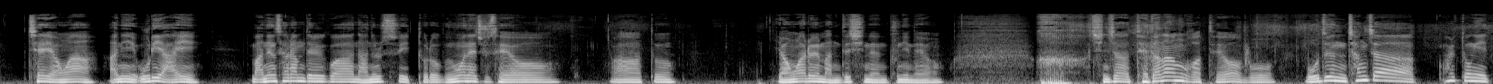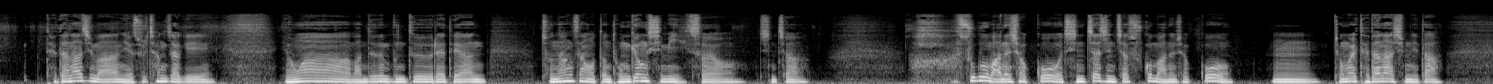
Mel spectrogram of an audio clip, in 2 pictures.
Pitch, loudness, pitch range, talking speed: 115 Hz, -14 LUFS, 110-130 Hz, 240 characters per minute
